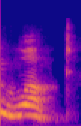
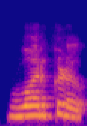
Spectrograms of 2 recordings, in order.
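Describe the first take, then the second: First: The ending has a t sound, no d. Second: The ending has an audible d sound. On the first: The speaker calls it right. "मी वर्कड म्हटलं, ड चा sound आला नाही" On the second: The speaker calls it wrong. "बरेच जण त्याला असंही प्रोनाऊन्स करतील. सो हे अतिशय चुकीचं आहे"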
